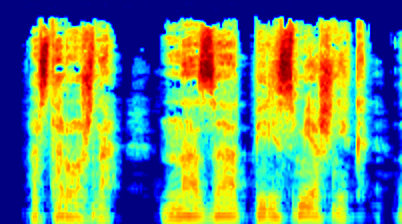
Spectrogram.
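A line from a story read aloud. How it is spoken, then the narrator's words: Hissed warning. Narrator (Russian): зашипела она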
